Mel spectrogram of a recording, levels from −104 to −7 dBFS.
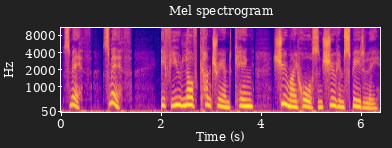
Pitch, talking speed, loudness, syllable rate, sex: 245 Hz, 140 wpm, -17 LUFS, 3.8 syllables/s, female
